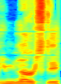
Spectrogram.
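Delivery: mercy said in a Southern drawl. Comparing pronunciations, showing how it's said down in the south, southern accent. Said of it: "like we do down here in the South".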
